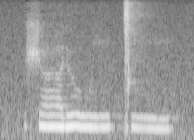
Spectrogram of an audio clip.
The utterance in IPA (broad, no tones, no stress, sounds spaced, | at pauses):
ʃ ɜː ɾʲ u w iː ǀ i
